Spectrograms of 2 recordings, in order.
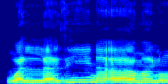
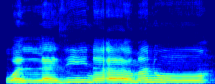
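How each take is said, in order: First: The final word runs on into the next phrase. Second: The recitation stops after the final word.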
